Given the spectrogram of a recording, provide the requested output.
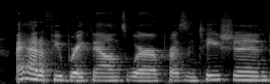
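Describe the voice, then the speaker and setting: Speaking with an American accent, a woman keeps a moderate pace. Her pitch is medium, with ordinary variation. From California, South Bay (Los Angeles area). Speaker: pastoral and mental health coach. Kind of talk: interview conversation. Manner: loud.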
